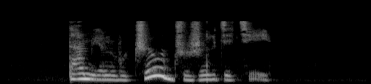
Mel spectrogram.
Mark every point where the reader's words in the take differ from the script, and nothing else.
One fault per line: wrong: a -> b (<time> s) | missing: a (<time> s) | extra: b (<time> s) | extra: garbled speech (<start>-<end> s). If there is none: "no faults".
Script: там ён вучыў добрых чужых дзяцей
missing: добрых (1.6 s)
